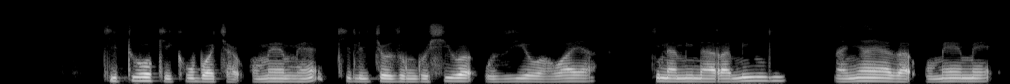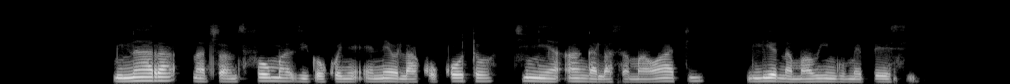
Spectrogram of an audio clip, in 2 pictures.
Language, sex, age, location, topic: Swahili, female, 18-24, Nairobi, government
